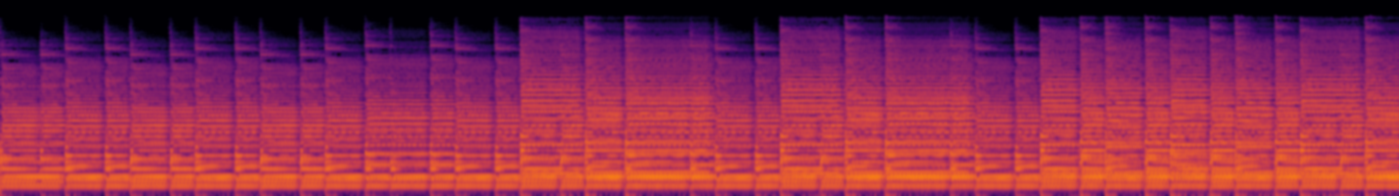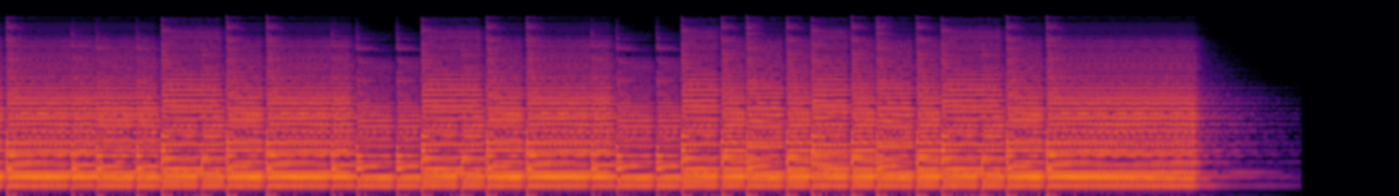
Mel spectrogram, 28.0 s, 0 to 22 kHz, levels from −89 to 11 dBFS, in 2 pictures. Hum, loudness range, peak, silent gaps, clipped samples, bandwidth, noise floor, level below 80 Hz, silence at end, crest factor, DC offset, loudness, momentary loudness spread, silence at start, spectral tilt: none; 4 LU; -2 dBFS; none; under 0.1%; 16.5 kHz; under -90 dBFS; -54 dBFS; 1.5 s; 14 dB; 0.2%; -17 LUFS; 4 LU; 0 s; -4 dB/octave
